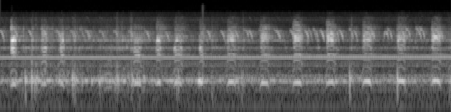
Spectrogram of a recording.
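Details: Egyptian geese in a dominance battle at Kwa Maritane, fighting to retain territory; rapid, harsh, repeated honking calls, roughly two to three per second, layered over a steady low droning hum.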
